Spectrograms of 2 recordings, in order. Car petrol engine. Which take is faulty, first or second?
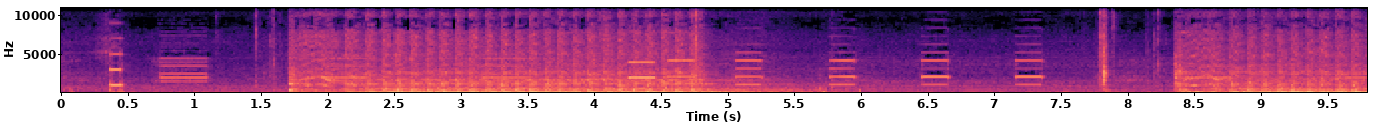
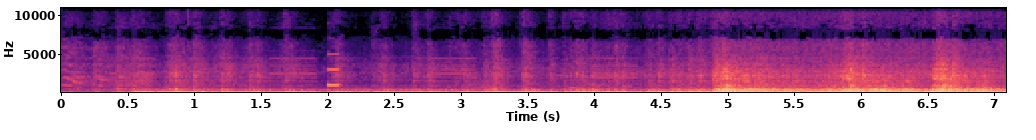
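first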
